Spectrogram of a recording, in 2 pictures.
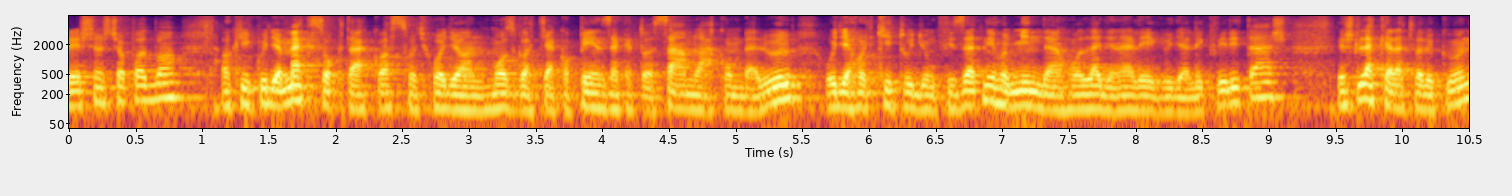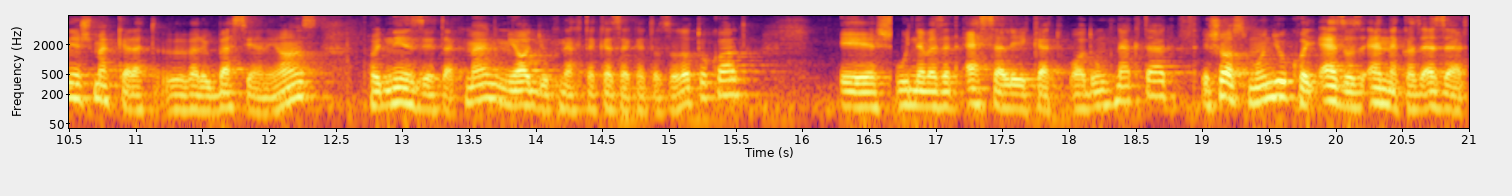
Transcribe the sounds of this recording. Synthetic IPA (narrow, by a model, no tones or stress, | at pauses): ɾeːʃɛnt͡ʃɒpɒd̪bɒ | ɒkikuɟɛmɛkso̞kt̪aːkɒst̪ho̞cho̞ɟɒnmo̞zɡɒcːaːkɒpeːnzɛkɛt̪ɒsaːmlaːko̞mbɛlyluɟɛɦo̞ckit̪uɟːuŋkfizɛt̪niɦo̞ɟmind̪ɛnɦo̞lːɛɟɛnɛleːɡuɟɛlikʋid̪it̪aːʃ | eːʃlɛkɛlːɛt̪ʋɛlykːylnieːʃmɛkːɛlːɛt̪vɛlyɡ̚bɛseːlniɒs | ho̞ɟneːzːeːt̪ɛkmɛɡmiɒɟːuknɛkt̪ɛkɛzɛkɛt̪ɒzɒd̪ɒt̪o̞kɒt̪ | eːʃuːɟnɛvɛzɛt̪ːɛsɛleːkɛt̪ɒd̪uŋknɛkt̪ɛkeːʃɒst̪mo̞ɲɟukho̞ɟɛzɒzɛnːɛkɒzɛzɛr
